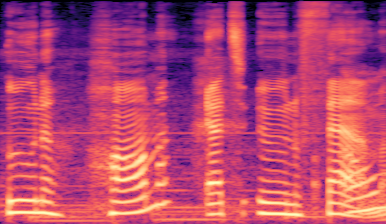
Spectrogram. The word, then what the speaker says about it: Un homme et une femme: Un homme et une femme.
